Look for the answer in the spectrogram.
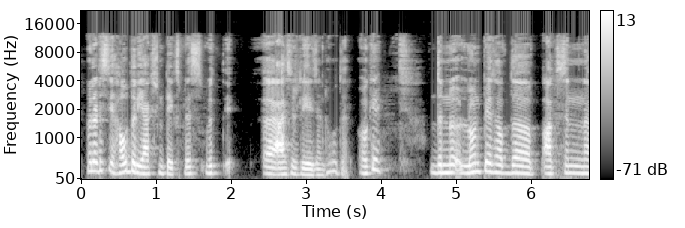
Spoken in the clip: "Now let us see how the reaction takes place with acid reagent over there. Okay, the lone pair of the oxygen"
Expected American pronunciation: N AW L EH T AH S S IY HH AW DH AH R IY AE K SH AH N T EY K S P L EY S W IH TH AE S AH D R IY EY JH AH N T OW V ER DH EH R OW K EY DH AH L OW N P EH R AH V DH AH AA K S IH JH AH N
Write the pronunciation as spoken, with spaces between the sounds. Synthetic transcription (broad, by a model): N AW L EH T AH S S IY HH AW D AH R IY AE K SH AH N T EY K S P L EY S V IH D AE S AH D R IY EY JH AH N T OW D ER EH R OW K EY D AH L OW N P EH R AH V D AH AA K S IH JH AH N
